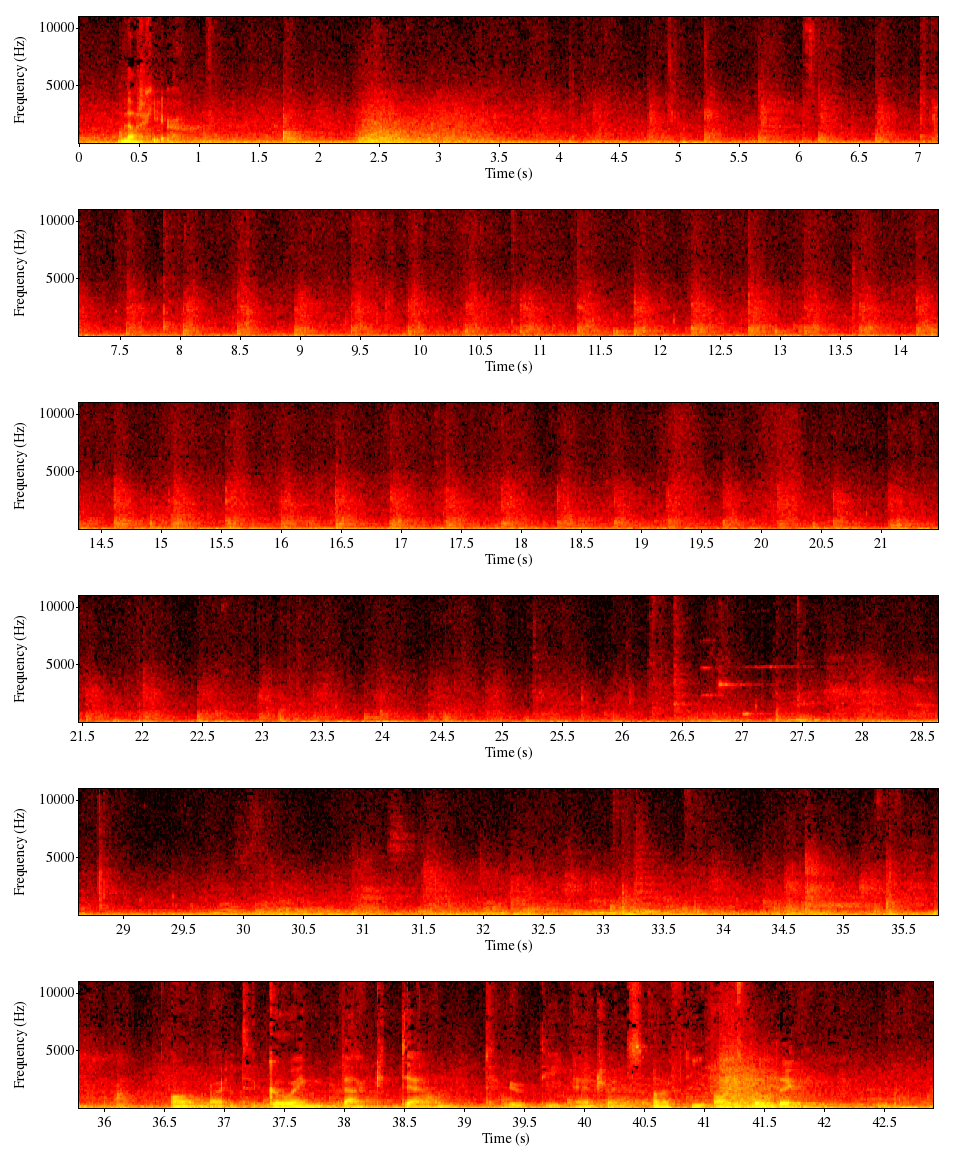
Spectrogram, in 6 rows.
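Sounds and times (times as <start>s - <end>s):
low constant city rumble: 0.0s - 25.0s, 27.7s - 42.9s
footsteps walking through a downtown university campus: 1.0s - 26.6s, 30.9s - 42.9s.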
